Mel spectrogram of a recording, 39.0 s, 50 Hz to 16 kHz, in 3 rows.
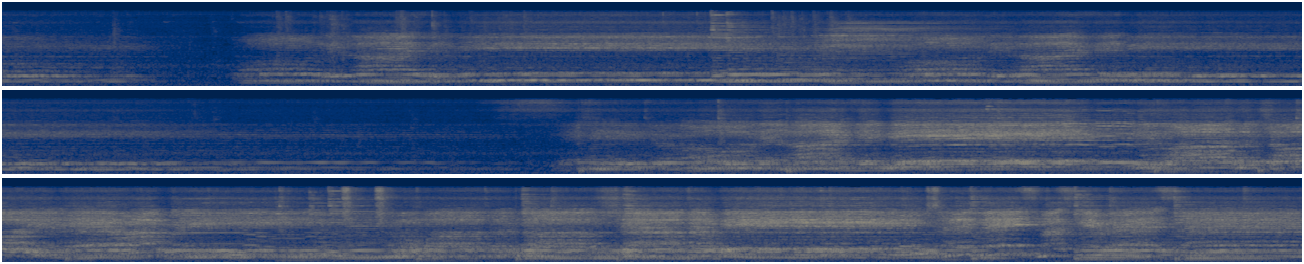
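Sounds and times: choir singing gospel: 0.0s - 1.6s, 2.3s - 16.8s, 18.5s - 39.0s.

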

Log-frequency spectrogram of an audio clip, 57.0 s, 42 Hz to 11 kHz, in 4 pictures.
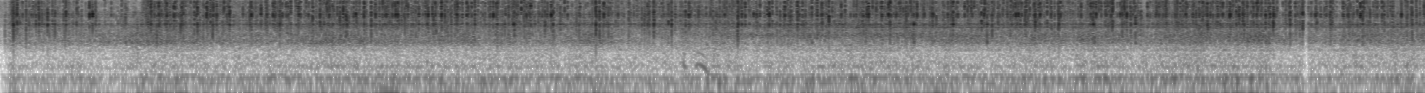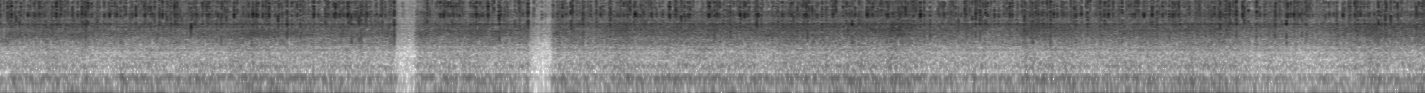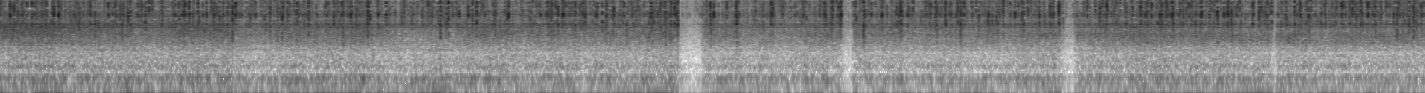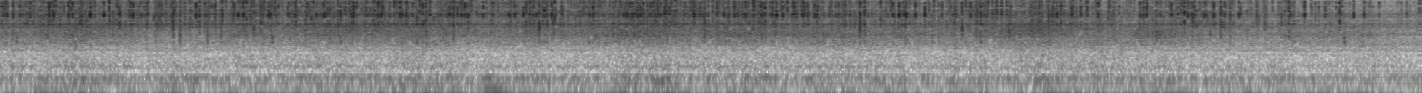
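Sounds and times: tyre noise on wet road: 0.0s - 56.9s.

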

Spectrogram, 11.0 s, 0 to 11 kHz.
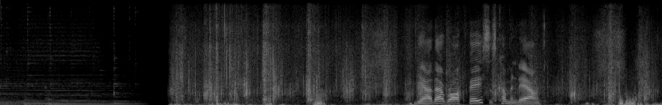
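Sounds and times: footsteps walking: 2.8s - 11.0s.

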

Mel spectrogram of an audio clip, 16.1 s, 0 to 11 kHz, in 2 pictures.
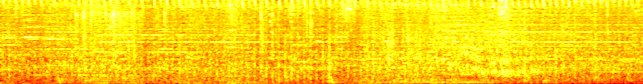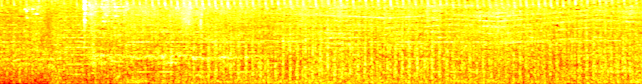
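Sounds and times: dramatic film music: 0.0s - 16.0s
helicopter rotor and engine: 0.0s - 16.0s.

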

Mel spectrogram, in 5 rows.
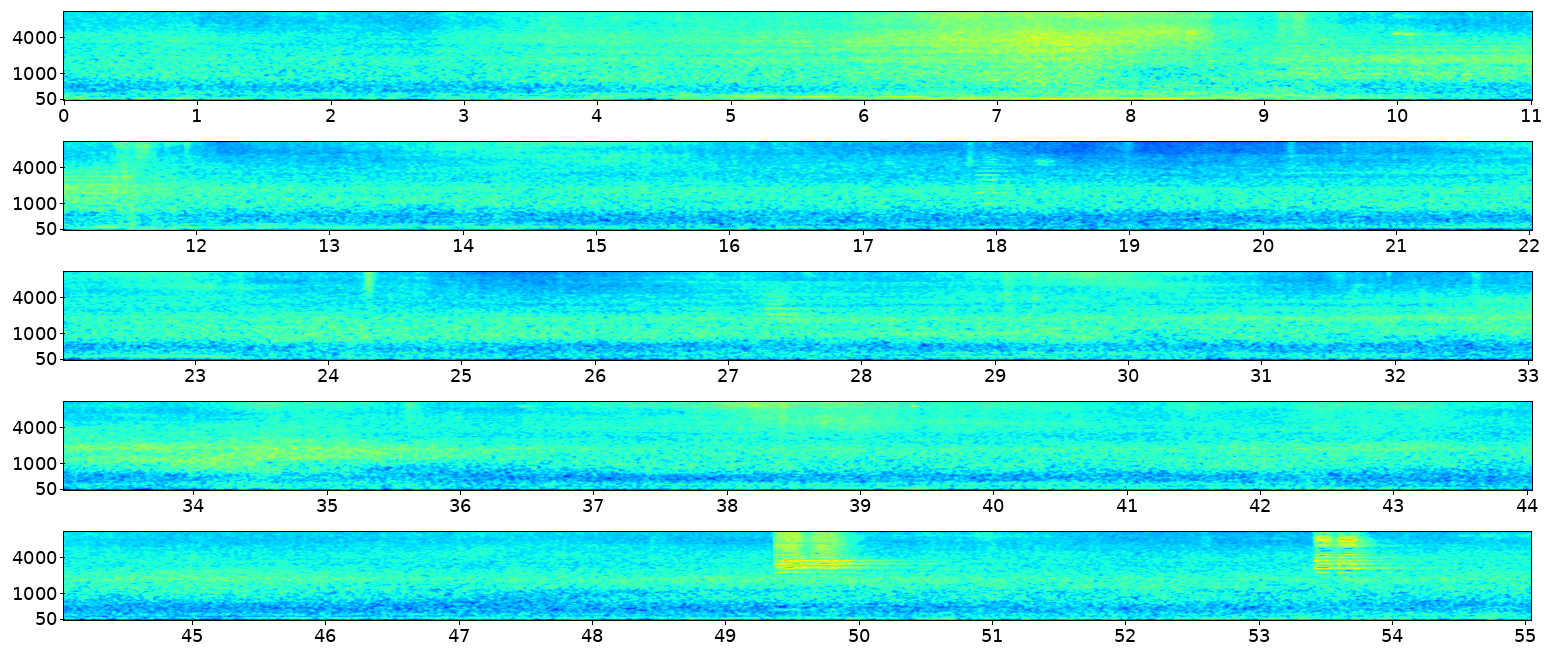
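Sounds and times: road traffic: 0.0s - 55.0s.

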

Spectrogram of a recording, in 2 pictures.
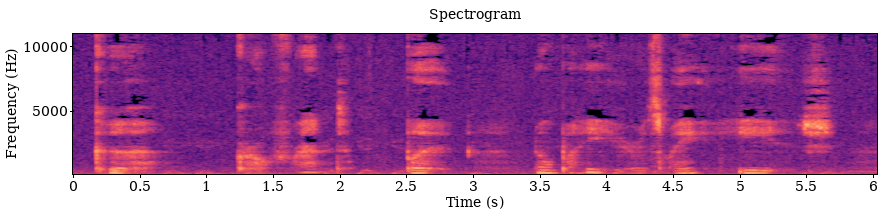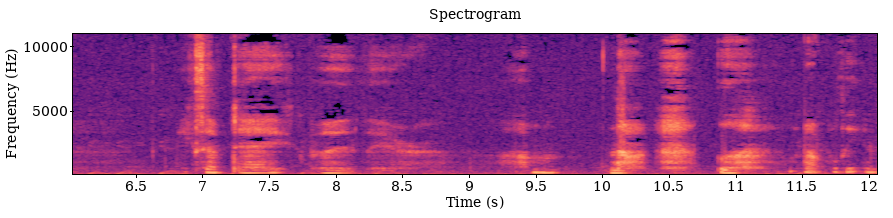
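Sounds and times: person whispering: 0.3s - 9.5s, 10.9s - 12.0s.

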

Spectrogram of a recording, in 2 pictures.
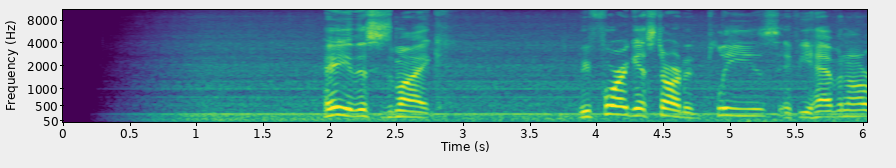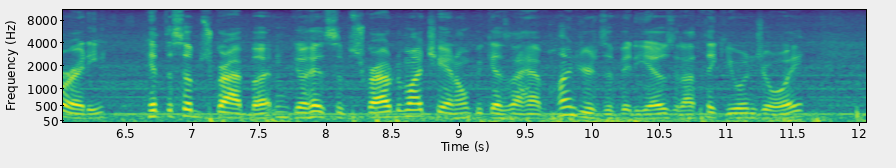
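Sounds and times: steady mechanical hum: 0.3s - 12.0s.

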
